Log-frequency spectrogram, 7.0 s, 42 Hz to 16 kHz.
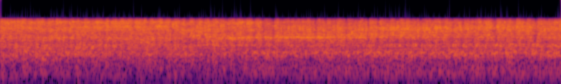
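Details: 1995 Subaru Impreza at idle, knock persisting after oil change and additives: faint, quick, even ticking knock under the engine note; owner calls it rod knock, lower-end source not confirmed.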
